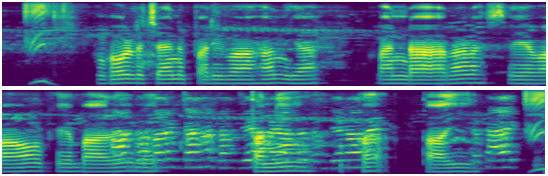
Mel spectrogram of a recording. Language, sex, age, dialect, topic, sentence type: Bhojpuri, male, 25-30, Northern, agriculture, question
